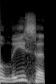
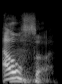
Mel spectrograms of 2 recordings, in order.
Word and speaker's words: Elsa: And they'd go, "Oh, Lisa, nice to meet you." Everybody would say, "Lisa." Yeah. I'm like, are you do you not hear at all? Am I saying it wrong? Elsa, it's Elsa.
